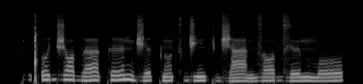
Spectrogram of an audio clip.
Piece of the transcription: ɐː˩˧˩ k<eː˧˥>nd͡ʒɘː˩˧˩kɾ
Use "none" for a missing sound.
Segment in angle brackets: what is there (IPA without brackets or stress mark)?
ɘː˧˥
